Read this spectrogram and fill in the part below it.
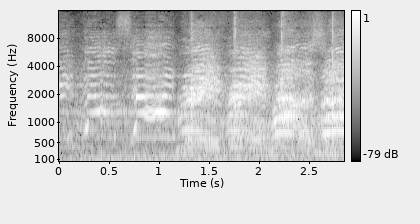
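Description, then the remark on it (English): A crowd of protesters shouts at people in loud, rising bursts, several voices yelling together in repeated waves over a constant background roar, like chanting at a protest. “And there are these morons shouting at people.”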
